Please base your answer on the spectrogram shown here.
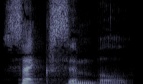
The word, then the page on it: sex symbol: British English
